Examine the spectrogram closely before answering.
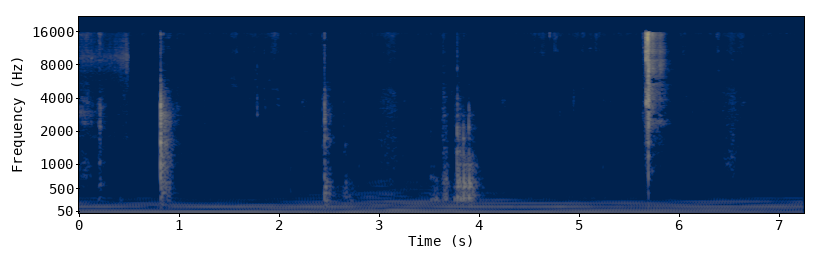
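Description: Folding knives handled on a wooden cutting board: a few knocks and taps of blade and handle on the board as sausage slicing ends and one knife is set down. A sharp click near the end as a folding knife is snapped open. A steady low hum runs underneath.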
